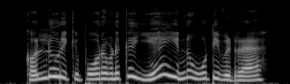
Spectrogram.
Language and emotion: Tamil, disgusted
